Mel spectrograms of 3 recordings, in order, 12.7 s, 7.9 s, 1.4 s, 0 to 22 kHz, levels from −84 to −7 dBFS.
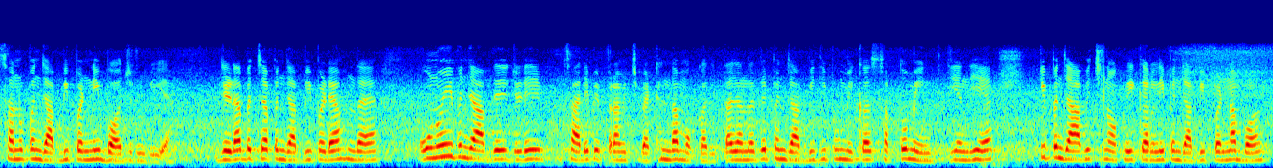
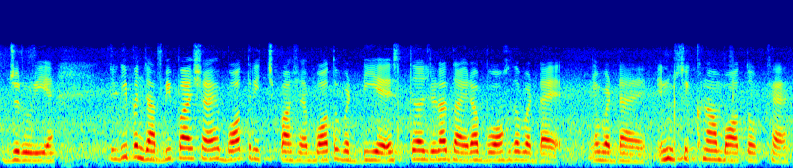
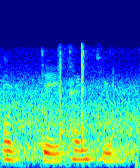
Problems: background sounds at intervals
